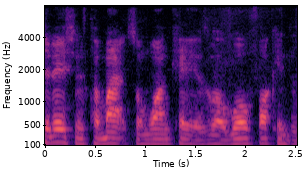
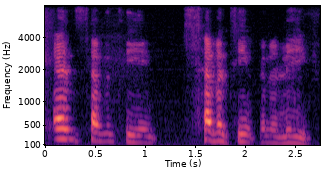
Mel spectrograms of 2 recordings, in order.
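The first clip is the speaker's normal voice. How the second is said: usual speaking voice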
